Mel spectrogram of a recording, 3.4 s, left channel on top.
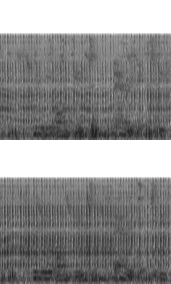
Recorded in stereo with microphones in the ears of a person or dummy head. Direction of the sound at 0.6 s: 10° left (ahead or behind).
